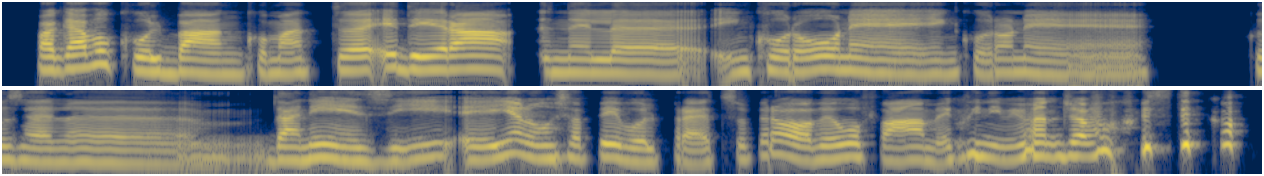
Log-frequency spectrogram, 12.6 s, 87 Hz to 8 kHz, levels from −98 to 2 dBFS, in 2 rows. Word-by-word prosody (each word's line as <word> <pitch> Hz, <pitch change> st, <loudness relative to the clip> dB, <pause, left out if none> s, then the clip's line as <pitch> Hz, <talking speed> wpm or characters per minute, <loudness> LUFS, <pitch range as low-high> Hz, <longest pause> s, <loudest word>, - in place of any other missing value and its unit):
pagavo 235 Hz, +6 st, +5 dB
col 200 Hz, -7 st, -1 dB
bancomat 180 Hz, +1 st, +1 dB, 0.2 s
ed 240 Hz, -2 st, +1 dB
era 220 Hz, 0 st, +7 dB, 0.2 s
nel 185 Hz, -3 st, -3 dB
in 195 Hz, +1 st, -9 dB
corone 195 Hz, -4 st, -1 dB
in 175 Hz, -, -10 dB
corone 170 Hz, -, -7 dB, 0.4 s
cos'è, 190 Hz, -3 st, -6 dB
ehm, 170 Hz, +4 st, -9 dB
danesi. 190 Hz, +1 st, -1 dB
E 190 Hz, +1 st, -3 dB
io 260 Hz, +6 st, +3 dB
non 205 Hz, -4 st, -3 dB
sapevo 205 Hz, -3 st, -2 dB
il 170 Hz, +1 st, -7 dB
prezzo, 165 Hz, +5 st, -6 dB
però 245 Hz, -2 st, +1 dB
avevo 200 Hz, +4 st, 0 dB
fame, 185 Hz, -3 st, +1 dB
quindi 225 Hz, -3 st, -4 dB
mi 195 Hz, -, -6 dB
mangiavo 235 Hz, +5 st, +2 dB
queste 375 Hz, +4 st, +2 dB
co 420 Hz, +1 st, -1 dB
195 Hz, 130 wpm, -18 LUFS, 175-220 Hz, 0.4 s, era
